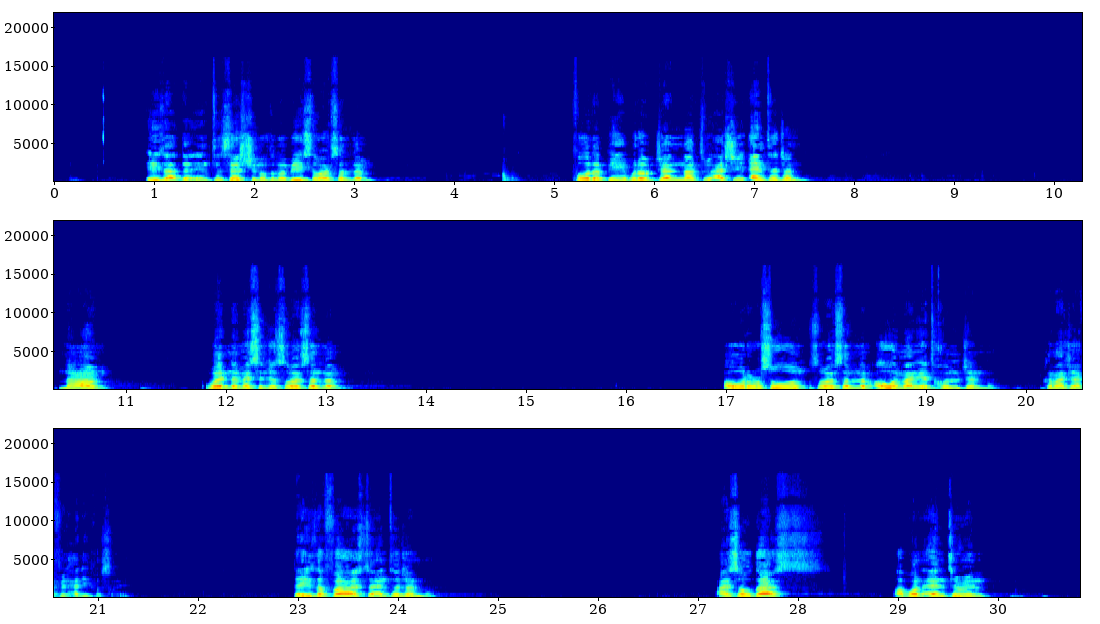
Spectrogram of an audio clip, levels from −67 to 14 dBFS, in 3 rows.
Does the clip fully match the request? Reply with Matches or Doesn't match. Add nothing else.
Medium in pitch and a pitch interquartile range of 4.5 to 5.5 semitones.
Matches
